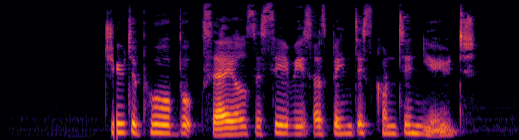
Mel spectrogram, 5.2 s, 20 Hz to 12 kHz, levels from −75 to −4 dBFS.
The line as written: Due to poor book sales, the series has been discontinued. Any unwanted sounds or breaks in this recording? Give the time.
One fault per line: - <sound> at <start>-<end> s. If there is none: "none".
- dropout at 1.1-1.2 s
